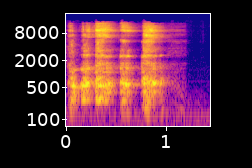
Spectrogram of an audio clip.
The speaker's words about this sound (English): My G trying to clear his throat.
